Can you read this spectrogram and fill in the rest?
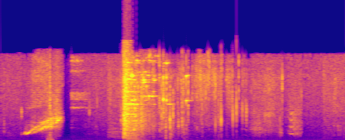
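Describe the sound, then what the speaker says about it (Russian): A glass jar smashed to pieces, heard as a sharp breaking crash followed by a scatter of tinkling shards, close and loud, with a brief whistle-like sound just before. "Ты слышал, что сделала банка? Слышал, банка сделала дзынь."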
